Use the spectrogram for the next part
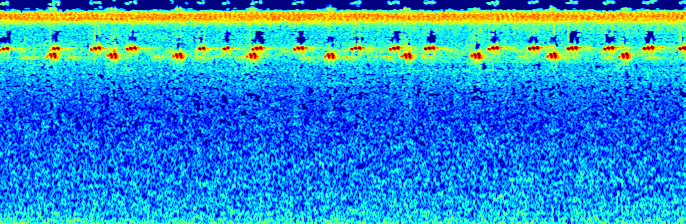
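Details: Bright cricket chirps in short bursts, sometimes paired, come two to three times a second against faint background noise.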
